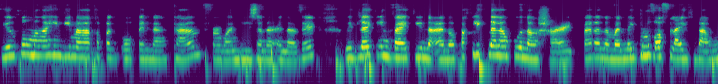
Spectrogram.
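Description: A woman speaks fairly quickly, her pitch varying in an ordinary way, with a quiet background behind her. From Philippines. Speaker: webinar emcee. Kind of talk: event emceeing. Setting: video call. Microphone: video call.

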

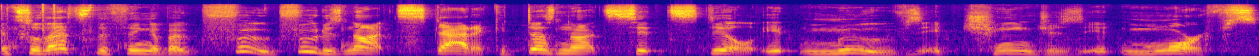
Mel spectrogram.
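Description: A man speaks at a fairly slow pace in a high pitch. His voice makes big pitch swings.

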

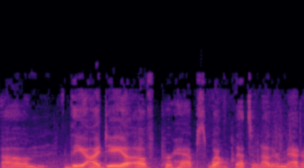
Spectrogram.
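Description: A woman's fairly low voice with ordinary pitch variation, over noticeable background noise. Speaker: county commissioner. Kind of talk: public meeting discussion. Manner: usually loud.

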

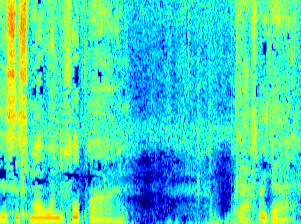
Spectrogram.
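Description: A woman's low-pitched voice, dark and mellow in tone, with a slightly husky edge. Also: ordinary pitch variation, moderate pace.

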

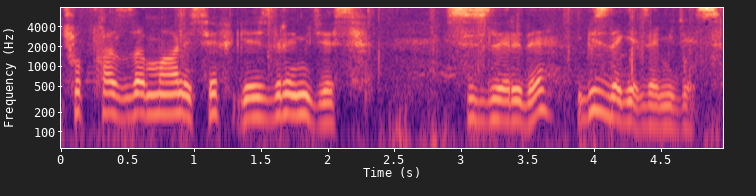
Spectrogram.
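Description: The talking moves at a fairly slow pace, the sound is dry with no echo, and there is noticeable background noise. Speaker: vlogger. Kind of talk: casual vlog chat. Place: street. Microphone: phone near.

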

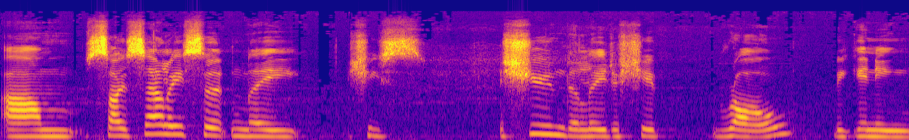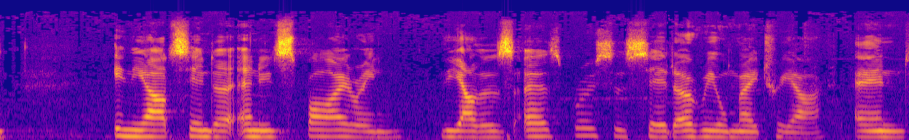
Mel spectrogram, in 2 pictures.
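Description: A woman in an Australian accent speaks at a very slow pace with long, frequent pauses and fairly even intonation. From Australia, Melbourne. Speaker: art historian and curator; panelist. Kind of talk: panel discussion. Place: stage. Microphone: handheld.

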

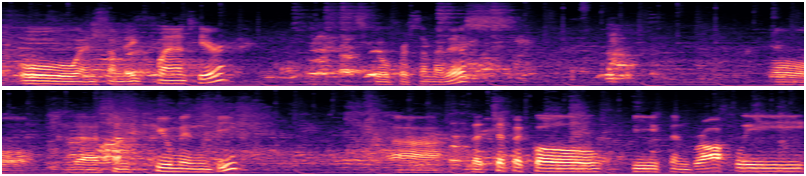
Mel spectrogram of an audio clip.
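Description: Over crowd noise in the background, a man speaks at a very slow pace. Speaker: food vlogger. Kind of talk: casual vlog commentary. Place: hall. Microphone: lapel.

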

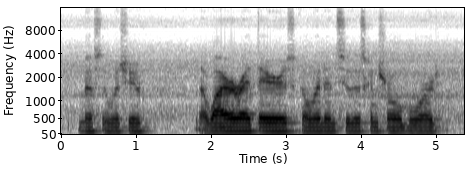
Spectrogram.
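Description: A man speaks with monotone, flat intonation. Noticeable background noise is present. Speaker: video maker. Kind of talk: tutorial. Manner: casual, filler words.

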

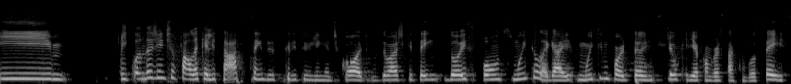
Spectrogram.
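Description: A woman talks at a fairly quick pace. Her voice is fairly high, with ordinary pitch variation. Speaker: panel moderator, tech nonprofit director; panel moderator. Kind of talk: panel discussion. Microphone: video call.

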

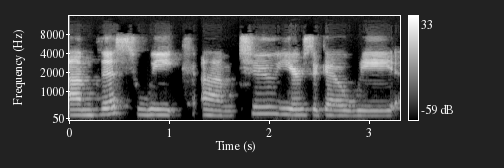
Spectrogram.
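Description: A woman speaks in a bright, sharp tone with an American accent. Her intonation is flat and monotone against a quiet background. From Arkansas, US. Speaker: sports association administrator; interviewee. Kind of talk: casual interview. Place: home room. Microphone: video call.

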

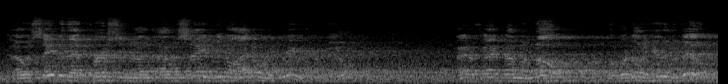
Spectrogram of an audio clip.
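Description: Long, frequent pauses break up the speech, which carries audible room echo over loud background noise. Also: man, fairly quick pace. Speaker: retired state senator. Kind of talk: rally speech. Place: hall. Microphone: camera far.

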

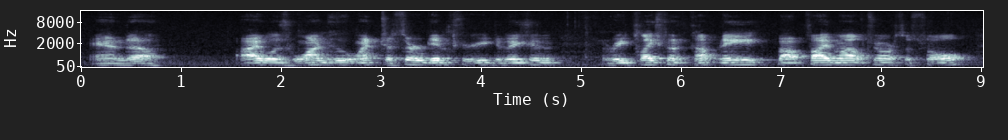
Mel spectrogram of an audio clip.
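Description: Someone with an American accent speaks at a fairly slow pace in a monotone, flat intonation, with audible room echo. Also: man, fairly low pitch for a man. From US Midwest (northeastern Iowa). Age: 80s+. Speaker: war veteran. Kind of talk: oral history interview. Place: office.

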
